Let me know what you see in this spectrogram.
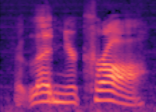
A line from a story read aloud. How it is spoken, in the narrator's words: growled the Dark One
